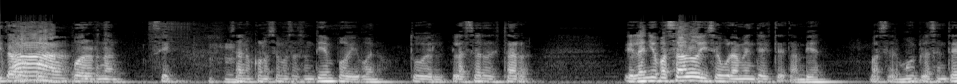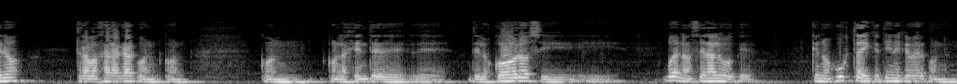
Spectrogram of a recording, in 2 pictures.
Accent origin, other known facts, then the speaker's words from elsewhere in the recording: Buenos Aires, Argentina; hay veces que yo soy de Buenos Aires, y en Buenos Aires yo, si bien hay un montón de agrupaciones corales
